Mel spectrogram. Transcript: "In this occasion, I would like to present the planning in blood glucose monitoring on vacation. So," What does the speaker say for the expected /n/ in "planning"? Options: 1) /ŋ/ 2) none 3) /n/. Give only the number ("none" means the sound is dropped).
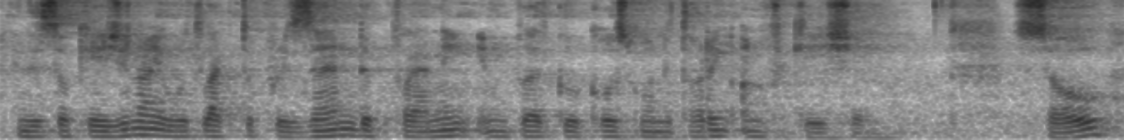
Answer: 3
